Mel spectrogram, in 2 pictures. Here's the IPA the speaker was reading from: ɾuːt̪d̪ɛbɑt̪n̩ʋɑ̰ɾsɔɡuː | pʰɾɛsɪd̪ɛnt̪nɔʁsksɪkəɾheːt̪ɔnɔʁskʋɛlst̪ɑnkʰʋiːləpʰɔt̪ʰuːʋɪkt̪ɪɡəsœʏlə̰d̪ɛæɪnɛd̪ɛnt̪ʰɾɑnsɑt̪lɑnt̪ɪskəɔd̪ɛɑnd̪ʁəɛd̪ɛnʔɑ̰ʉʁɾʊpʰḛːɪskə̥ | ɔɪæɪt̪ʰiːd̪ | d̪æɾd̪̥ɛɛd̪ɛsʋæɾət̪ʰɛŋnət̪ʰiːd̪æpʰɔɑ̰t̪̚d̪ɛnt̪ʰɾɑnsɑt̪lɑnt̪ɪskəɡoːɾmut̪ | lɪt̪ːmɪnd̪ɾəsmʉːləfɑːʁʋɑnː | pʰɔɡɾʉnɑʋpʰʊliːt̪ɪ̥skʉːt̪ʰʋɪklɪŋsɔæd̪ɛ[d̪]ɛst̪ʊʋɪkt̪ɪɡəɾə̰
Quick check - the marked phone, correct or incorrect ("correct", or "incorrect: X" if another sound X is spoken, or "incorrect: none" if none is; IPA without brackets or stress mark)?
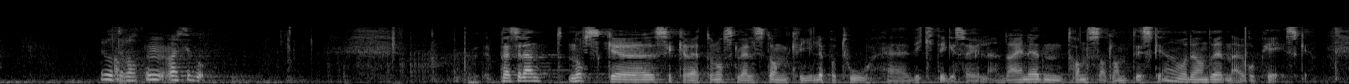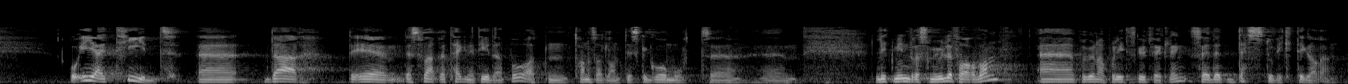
correct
